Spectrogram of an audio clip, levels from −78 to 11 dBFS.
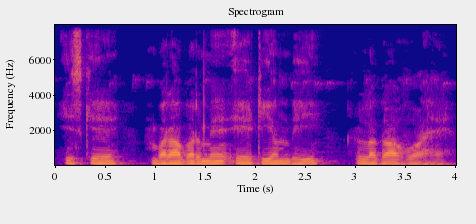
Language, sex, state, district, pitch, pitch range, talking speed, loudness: Hindi, male, Uttar Pradesh, Saharanpur, 120 Hz, 115-125 Hz, 120 wpm, -17 LUFS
